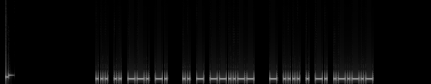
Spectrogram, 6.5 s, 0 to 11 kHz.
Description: Morse code, heard as a keyed tone, about 34 wpm, 700 Hz. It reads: SIGN IT, THEN.
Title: Sentences from Top 1000 Words 35wpm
